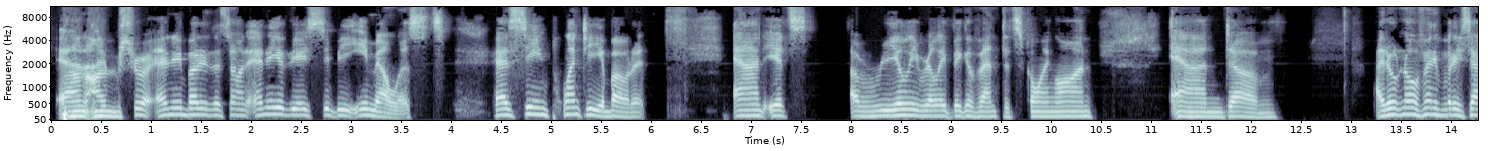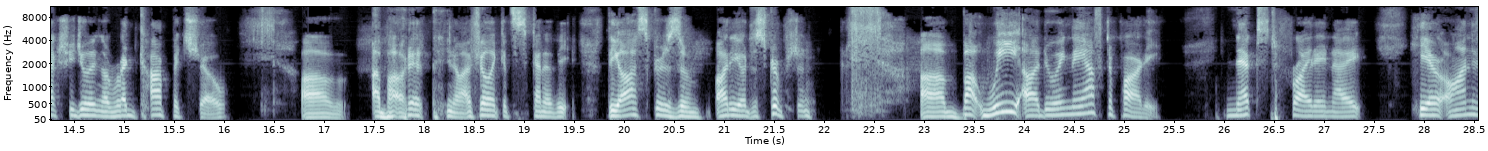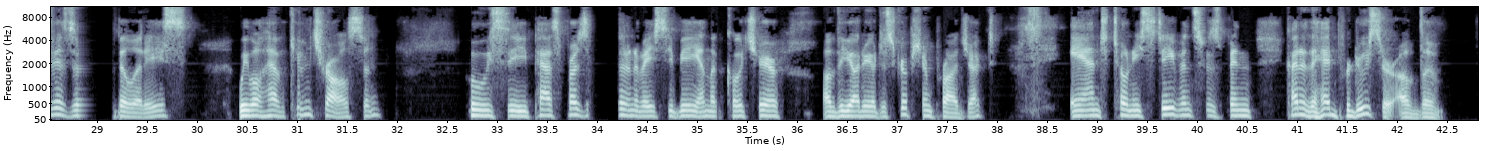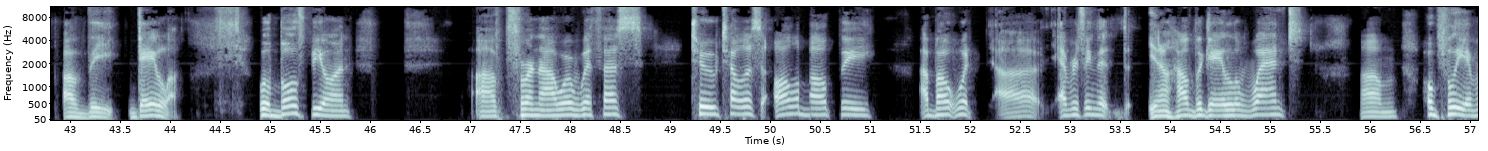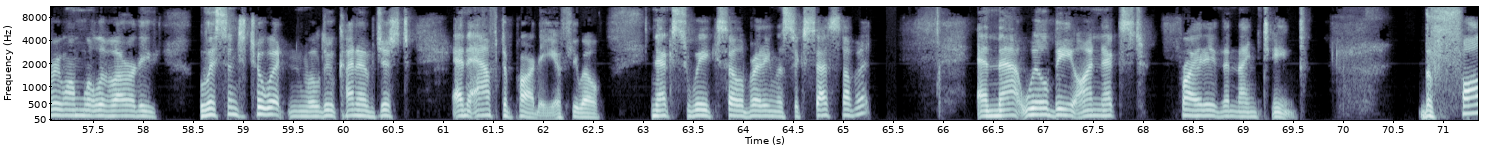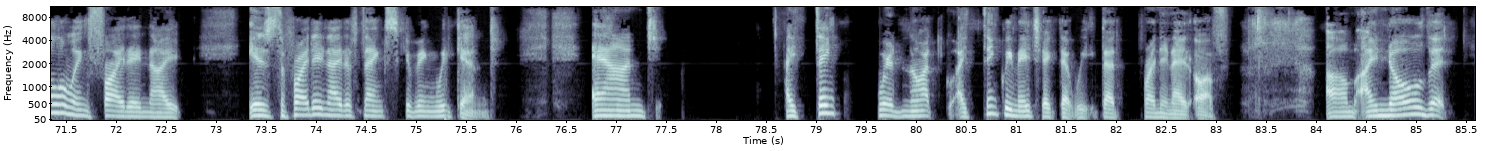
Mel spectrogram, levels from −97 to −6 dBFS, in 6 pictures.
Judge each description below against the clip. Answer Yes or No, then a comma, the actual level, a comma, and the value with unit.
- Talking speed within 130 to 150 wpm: Yes, average, 140 wpm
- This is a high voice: No, medium, 155 Hz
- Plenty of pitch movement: No, average, 4.0 semitones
